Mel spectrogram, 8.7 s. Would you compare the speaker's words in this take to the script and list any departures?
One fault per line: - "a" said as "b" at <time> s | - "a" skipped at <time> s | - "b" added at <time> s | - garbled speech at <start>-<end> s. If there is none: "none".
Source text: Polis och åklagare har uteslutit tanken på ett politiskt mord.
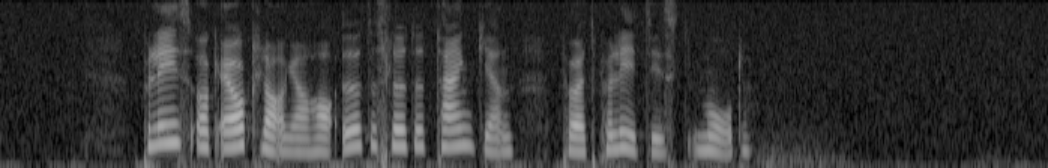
none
